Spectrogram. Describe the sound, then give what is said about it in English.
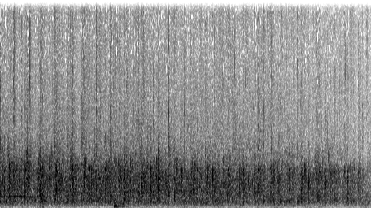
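An audience at an awards evening applauds a speaker steadily, a dense wash of many hands clapping at an even, sustained volume for several seconds before easing slightly at the end. “Let's please give Carol another round of applause.”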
